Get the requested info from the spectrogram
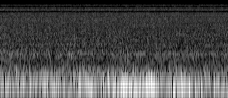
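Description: Pond fountain aerator spraying water that falls back onto the pond surface: a steady rushing splash, with a low, uneven rumble underneath.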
